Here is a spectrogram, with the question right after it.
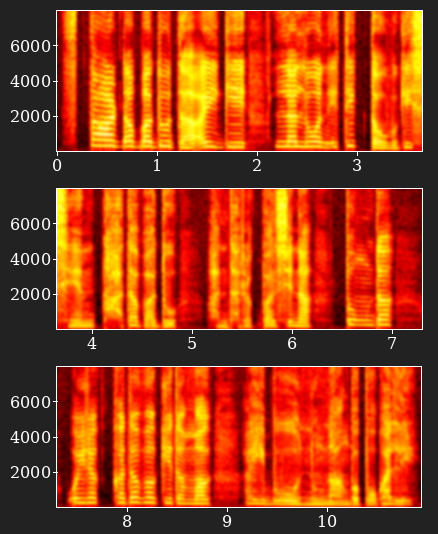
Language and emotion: Manipuri, fearful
